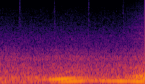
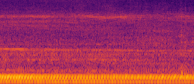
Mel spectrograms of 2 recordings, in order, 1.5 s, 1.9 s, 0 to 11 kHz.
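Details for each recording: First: Ford Probe bought from Copart on a 700-mile road trip: the engine flares and revs freely without pulling the car; the automatic transmission is slipping with no drive. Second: Ford Probe from Copart with transmission trouble on a road trip, after a roadside fix: engine pulls steadily under light load with no slipping flare or clunk, chime beeps over it; overdrive button works and the automatic drives normally.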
